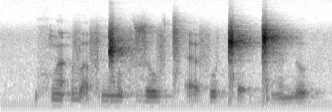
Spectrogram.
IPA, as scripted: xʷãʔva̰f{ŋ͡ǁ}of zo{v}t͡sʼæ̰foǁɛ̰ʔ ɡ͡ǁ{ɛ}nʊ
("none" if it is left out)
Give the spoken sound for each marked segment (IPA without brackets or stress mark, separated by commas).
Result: ŋ͡ǁ, v, ɛ̃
